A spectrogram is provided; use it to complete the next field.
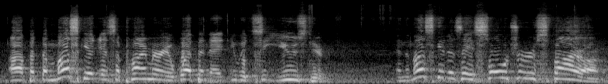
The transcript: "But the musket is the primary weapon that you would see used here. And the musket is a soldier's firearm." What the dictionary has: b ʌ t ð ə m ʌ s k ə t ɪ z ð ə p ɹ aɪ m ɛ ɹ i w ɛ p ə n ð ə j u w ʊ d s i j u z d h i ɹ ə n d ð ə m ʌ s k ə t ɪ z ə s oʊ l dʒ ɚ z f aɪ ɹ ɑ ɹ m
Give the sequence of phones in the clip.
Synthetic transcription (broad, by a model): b ʌ t ð ə m ʌ s k ə t ɪ z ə p ɹ aɪ m ɛ ɹ i w ɛ p ə n ð ə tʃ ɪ w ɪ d s i j u z d h i ɹ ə n ð ə m ʌ s k ə t ɪ z ə s oʊ l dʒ ɚ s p aɪ ɹ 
